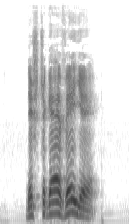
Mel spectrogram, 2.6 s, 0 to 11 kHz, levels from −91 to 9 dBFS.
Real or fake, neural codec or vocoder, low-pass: real; none; 9.9 kHz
